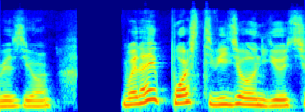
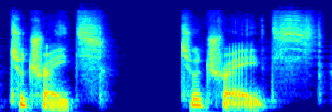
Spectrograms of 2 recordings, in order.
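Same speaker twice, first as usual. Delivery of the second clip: breathy whispered aside repeating "Two trades"; hushed, voiceless echo of "two trades"; 11 dB quieter, much slower than usual. Real, not acted. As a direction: drop to a whisper and repeat it to yourself.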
